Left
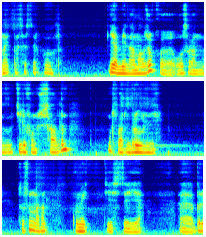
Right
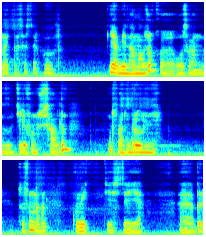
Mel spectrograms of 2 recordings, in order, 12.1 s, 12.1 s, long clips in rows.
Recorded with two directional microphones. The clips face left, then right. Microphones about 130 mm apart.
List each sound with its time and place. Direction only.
0.2 s speech: 35° left (ahead or behind)
2.1 s speech: 30° left (ahead or behind)
8.4 s speech: 30° left (ahead or behind)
